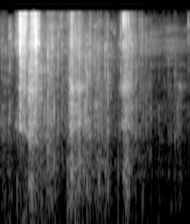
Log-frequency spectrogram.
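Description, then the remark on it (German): Crunching on a crunchy snack, with three or four crisp bursts of crackling bites spread unevenly over a couple of seconds, no voices. “Ach so, wegen dem Knusper.”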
